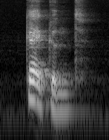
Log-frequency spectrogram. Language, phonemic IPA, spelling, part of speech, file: Dutch, /ˈkɛɪkənt/, kijkend, verb, Nl-kijkend.ogg
- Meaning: present participle of kijken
